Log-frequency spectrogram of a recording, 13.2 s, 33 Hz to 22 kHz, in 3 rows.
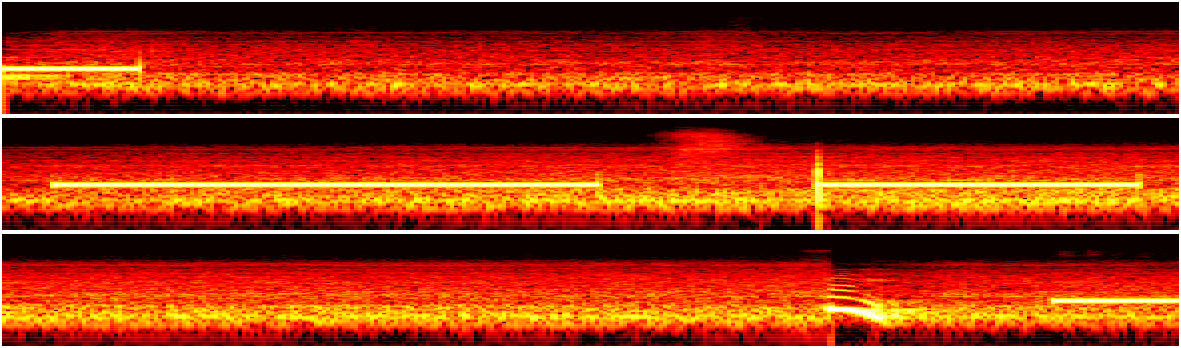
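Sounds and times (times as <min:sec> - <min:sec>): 
telephone ringback tone on an outgoing call: 0:00.0 - 0:00.6, 0:04.6 - 0:06.7, 0:07.5 - 0:08.7, 0:12.7 - 0:13.2.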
